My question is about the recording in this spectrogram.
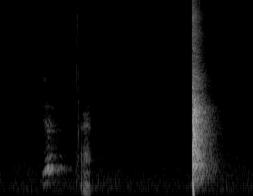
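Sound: hand clap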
